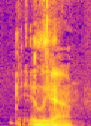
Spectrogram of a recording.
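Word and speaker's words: Ilja: Ilia. Yeah, Elijah.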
